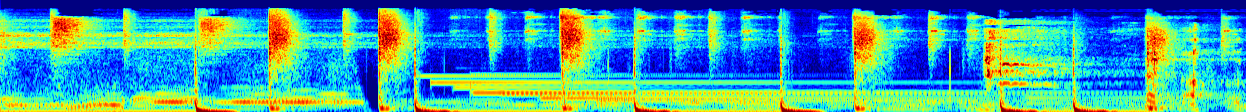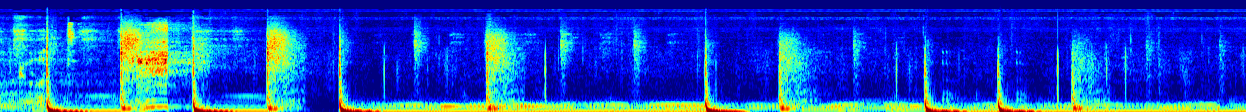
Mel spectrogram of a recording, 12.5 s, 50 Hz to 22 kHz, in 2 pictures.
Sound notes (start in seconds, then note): 4.9 laughing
